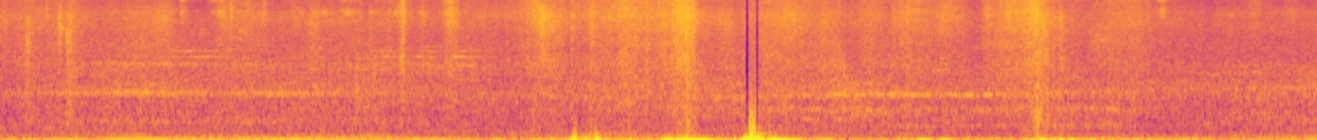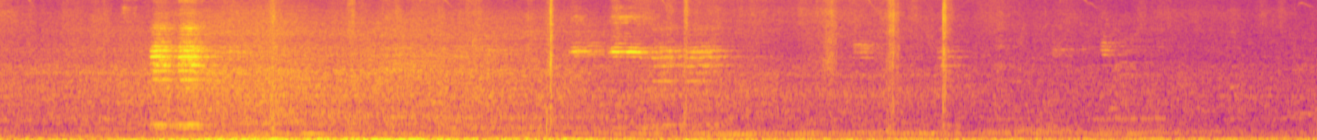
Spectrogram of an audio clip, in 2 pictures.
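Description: Steady low background hum, broken by a few sharp knocks about a quarter of the way in, the last the loudest. Two short honks, like a vehicle horn, come in the second half.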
